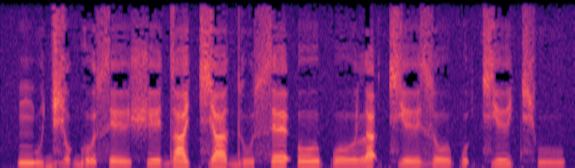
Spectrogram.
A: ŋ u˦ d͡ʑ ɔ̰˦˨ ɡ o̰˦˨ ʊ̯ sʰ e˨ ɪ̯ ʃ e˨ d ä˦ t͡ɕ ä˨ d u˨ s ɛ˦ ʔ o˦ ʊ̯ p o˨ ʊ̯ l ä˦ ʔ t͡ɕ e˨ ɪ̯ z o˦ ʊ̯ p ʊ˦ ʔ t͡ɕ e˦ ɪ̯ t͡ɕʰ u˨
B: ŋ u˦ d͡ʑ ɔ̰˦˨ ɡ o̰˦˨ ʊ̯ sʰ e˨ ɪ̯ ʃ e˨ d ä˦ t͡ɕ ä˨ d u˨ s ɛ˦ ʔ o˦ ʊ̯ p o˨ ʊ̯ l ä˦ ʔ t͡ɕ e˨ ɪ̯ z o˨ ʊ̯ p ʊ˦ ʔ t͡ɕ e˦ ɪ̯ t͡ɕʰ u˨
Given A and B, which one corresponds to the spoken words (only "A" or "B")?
B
